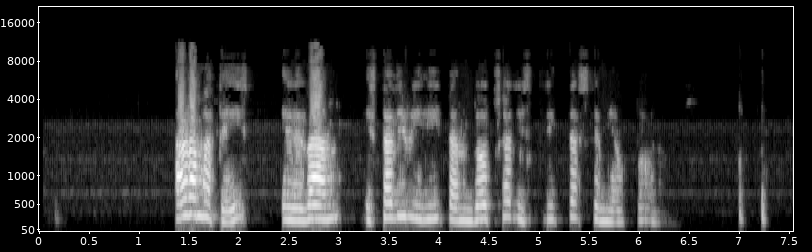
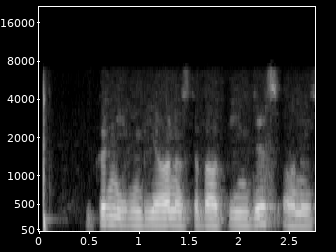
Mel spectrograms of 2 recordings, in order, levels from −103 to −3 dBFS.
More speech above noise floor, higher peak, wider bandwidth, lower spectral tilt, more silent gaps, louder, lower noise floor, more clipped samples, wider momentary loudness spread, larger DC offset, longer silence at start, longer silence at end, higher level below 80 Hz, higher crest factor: first, 57 dB vs 33 dB; first, 0 dBFS vs -12 dBFS; first, 11.5 kHz vs 7.2 kHz; second, -4.5 dB/octave vs -8 dB/octave; neither; first, -16 LUFS vs -28 LUFS; first, -73 dBFS vs -60 dBFS; neither; first, 22 LU vs 5 LU; neither; first, 1.35 s vs 0.05 s; first, 0.3 s vs 0.05 s; about the same, -72 dBFS vs -68 dBFS; about the same, 20 dB vs 16 dB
